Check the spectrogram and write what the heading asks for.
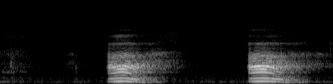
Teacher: makhrajnya huruf hamzah itu berada di tenggorokan bagian dalam, bagian bawah ya.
